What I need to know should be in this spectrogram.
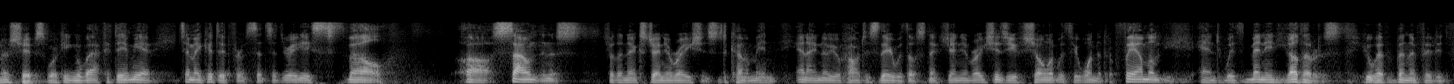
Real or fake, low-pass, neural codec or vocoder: fake; 7.2 kHz; codec, 16 kHz in and 24 kHz out, 0.4 kbps, LongCat-Audio-Codec, fine tuned four codebook decoder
